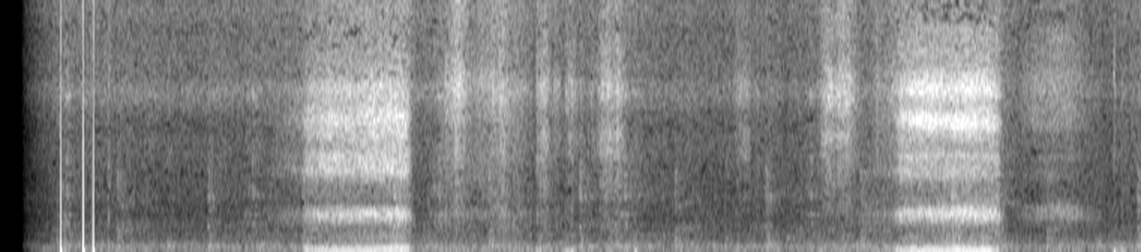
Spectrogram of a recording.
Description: Just Oakley the Corgi snoring on my lap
